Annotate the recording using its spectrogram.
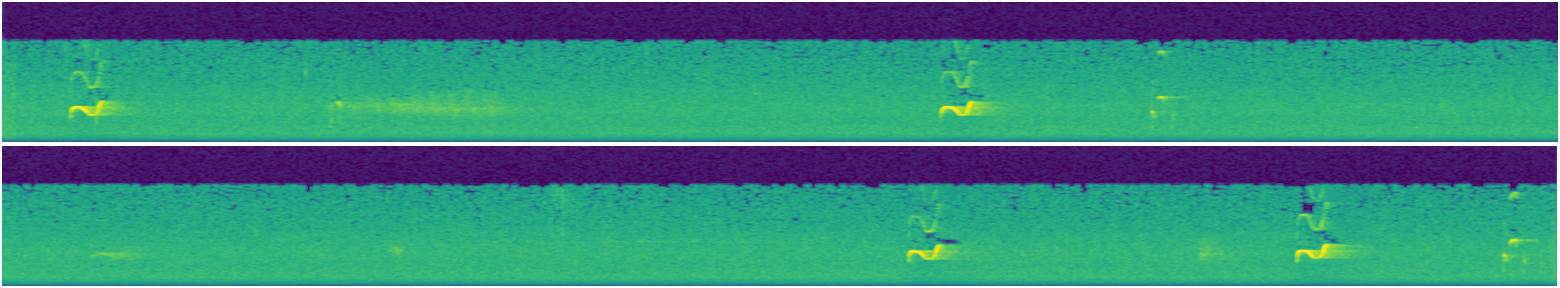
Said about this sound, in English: So here is the, shall we say, the get your attention whistle of the Pacific Slope Flycatcher, which you might hear in a forested area.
